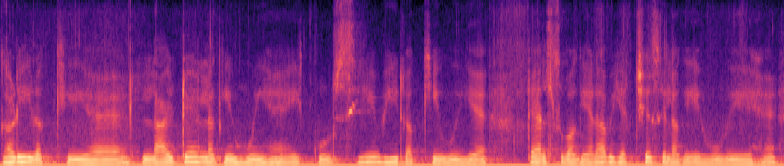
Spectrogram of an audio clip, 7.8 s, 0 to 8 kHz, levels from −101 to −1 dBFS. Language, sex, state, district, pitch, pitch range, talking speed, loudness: Hindi, female, Uttar Pradesh, Lalitpur, 200 Hz, 190-215 Hz, 160 wpm, -16 LUFS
